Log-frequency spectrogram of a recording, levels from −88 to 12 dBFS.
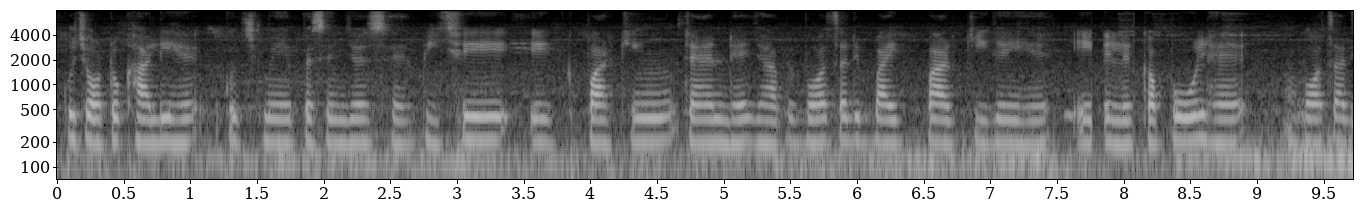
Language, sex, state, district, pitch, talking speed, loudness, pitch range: Hindi, female, Bihar, Jamui, 195 Hz, 195 wpm, -25 LUFS, 120-200 Hz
